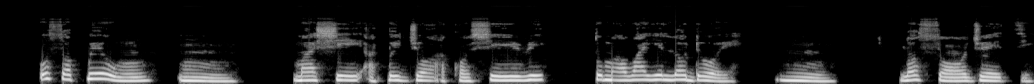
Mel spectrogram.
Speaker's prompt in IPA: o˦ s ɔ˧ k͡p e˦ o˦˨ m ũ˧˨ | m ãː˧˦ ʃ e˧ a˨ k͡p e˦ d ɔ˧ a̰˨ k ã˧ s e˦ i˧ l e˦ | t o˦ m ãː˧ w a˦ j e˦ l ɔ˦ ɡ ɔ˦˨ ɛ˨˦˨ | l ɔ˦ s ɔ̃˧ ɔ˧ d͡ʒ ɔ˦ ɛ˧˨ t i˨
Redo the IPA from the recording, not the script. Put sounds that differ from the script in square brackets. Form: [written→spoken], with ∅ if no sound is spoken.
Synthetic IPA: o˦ s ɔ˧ k͡p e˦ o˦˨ m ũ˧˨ | m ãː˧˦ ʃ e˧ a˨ k͡p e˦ [d→d͡ʒ] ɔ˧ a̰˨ k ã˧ [s→ʃ] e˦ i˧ [l→ɾ] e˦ | t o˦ m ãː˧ w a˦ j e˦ l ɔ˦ [ɡ→d] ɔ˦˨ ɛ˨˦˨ | l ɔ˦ s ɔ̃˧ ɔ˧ d͡ʒ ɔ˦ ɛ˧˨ t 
